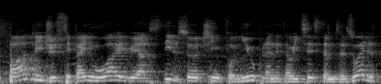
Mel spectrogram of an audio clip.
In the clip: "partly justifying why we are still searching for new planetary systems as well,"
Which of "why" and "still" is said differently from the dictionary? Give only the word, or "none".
none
